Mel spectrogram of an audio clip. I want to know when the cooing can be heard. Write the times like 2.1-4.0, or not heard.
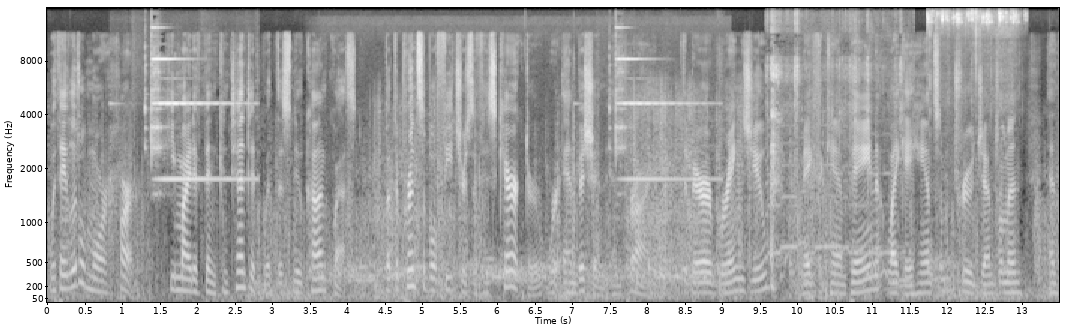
3.4-13.1.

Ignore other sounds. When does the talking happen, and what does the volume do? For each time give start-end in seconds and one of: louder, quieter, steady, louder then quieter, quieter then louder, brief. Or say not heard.
0.0-13.4 steady.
